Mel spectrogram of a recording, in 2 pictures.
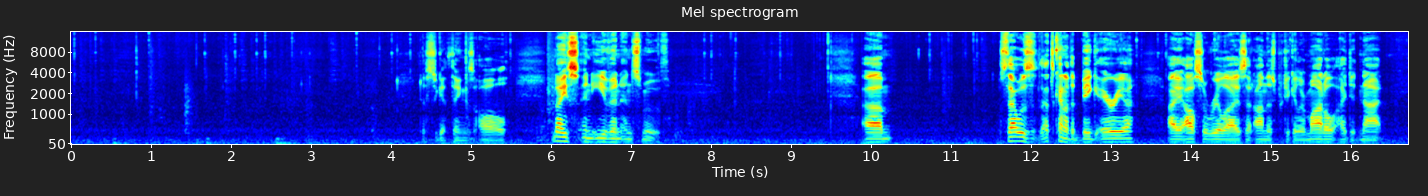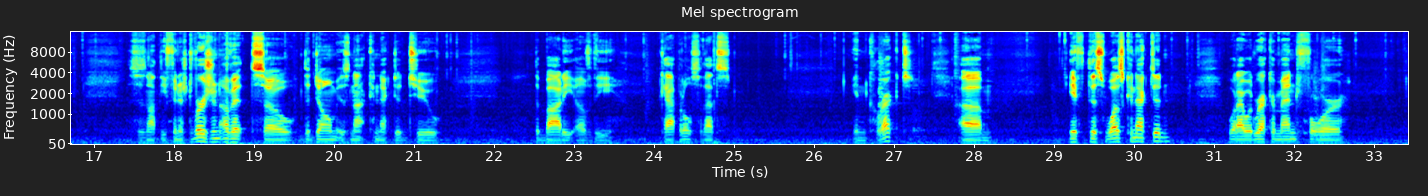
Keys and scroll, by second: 6.4 alt+w, 25.8 alt+z.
